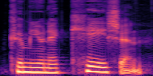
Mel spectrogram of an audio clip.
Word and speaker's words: communication: ending to that word makes that a the syllable that we emphasize right communication very very cool so simply all we have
